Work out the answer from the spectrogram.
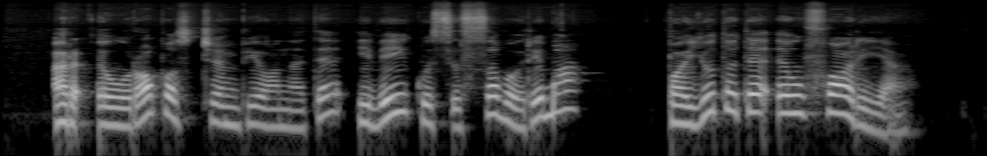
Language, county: Lithuanian, Vilnius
